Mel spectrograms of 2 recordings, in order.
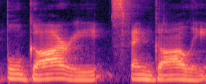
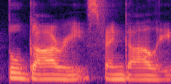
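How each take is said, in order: First: New York accent. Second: Australian accent. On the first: YouTuber showing how the rapper says it, New York accent. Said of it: "like, New York accent". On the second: YouTuber showing why it sounds bad, Australian accent. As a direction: say the rhyme with Australian vowels. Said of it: "in an Australian accent". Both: Shown as a demonstration.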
